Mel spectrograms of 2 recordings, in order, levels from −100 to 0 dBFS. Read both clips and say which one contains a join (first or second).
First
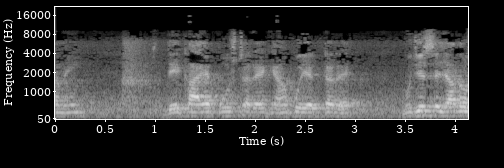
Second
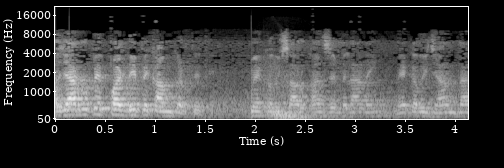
second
